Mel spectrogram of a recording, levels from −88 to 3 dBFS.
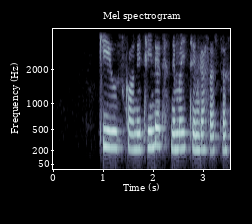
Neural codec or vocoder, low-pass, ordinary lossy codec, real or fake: none; 3.6 kHz; AAC, 24 kbps; real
